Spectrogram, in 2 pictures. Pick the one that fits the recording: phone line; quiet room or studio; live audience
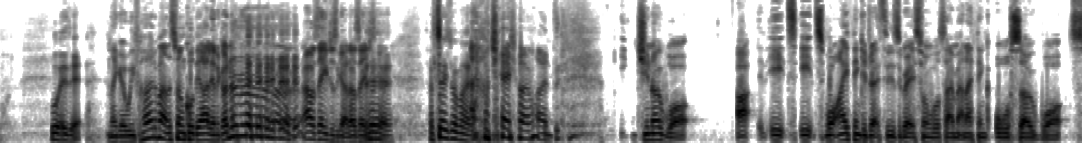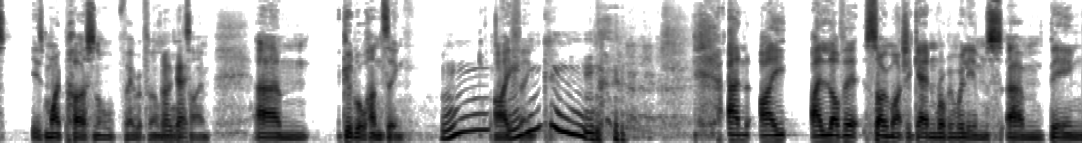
live audience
